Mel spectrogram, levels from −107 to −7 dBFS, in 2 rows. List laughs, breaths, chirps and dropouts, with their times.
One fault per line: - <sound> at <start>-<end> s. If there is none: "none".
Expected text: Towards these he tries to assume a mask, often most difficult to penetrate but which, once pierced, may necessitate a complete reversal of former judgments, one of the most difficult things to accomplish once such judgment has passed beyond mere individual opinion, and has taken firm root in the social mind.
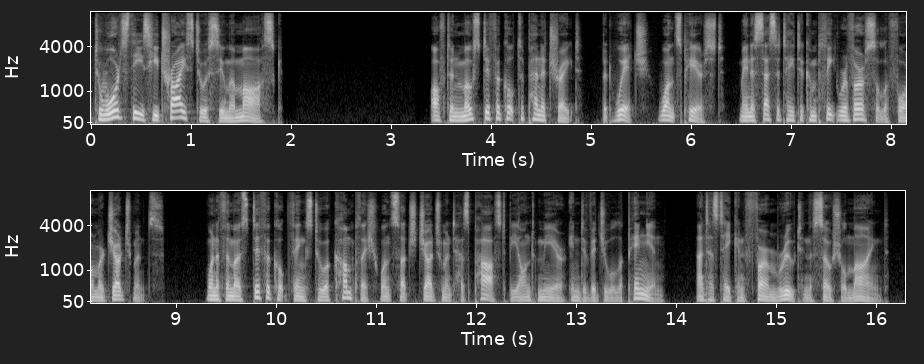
none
